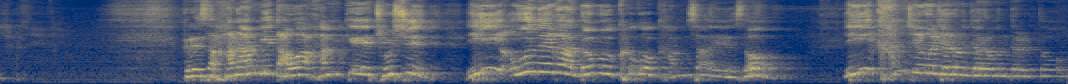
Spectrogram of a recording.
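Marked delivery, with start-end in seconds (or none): 1.8-10.7 fervent preaching. Acted. Preaching raised, slowed.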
